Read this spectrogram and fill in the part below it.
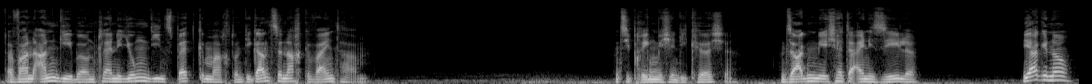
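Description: A man's voice: medium pitch, moderate pace, long pauses, a little mellow, natural voice. An actor playing a distrustful feral orphan boy raised by dogs, narrating a radio drama in short, insistent, repetitive childlike sentences. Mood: brooding, wondering. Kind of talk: radio drama monologue, first-person narration.

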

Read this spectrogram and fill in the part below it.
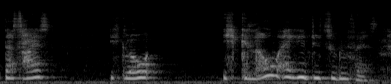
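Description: A woman's voice: high voice, unhurried, a little mellow. A woman playing a shy, downcast, evasive young boy in a German radio play, speaking in a subdued, hesitant way. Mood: evasive, uneasy.

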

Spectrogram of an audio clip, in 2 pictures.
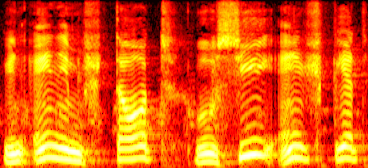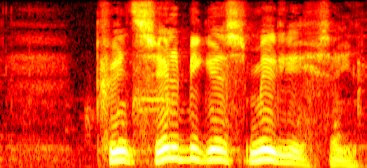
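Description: An actor playing a simple, earnest Bavarian countryman in a radio play, speaking haltingly as he composes a letter, with a Bavarian accent. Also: a little high, very animated, a little mellow, full character voice. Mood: devoted, concerned. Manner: slow, halting dictation to himself as he writes. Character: simple, devoted rural Bavarian man laboriously writing a letter. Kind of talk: radio play acting in dialect.

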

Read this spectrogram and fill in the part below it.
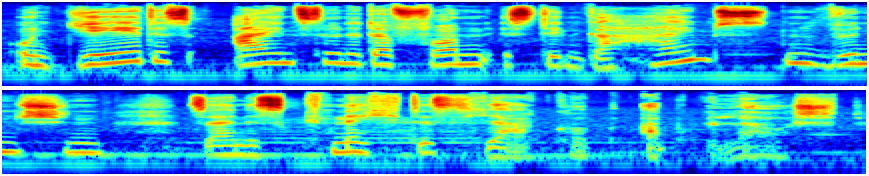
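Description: A woman reads scripted narration for a literary radio drama. Her voice sits at a middle pitch. Faint music plays behind her. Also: slow pace, gravelly, darkish tone.

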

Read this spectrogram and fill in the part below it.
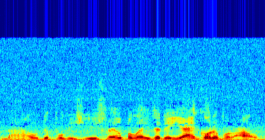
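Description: An actor playing a self-important, grumbling bomb disposal sergeant with a crooked streak in a comic radio play. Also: male voice, lowish voice, sing-song, fairly quick, darkish tone, slight background noise, rough recording. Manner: blustering, self-important, complaining. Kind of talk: comic radio drama acting.

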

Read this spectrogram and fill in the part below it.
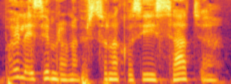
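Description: An actress playing a coy middle-class wife given to flirtatious games in a radio play. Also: female voice, mid-range voice, fairly even intonation, brisk, mellow, natural voice. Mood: seductive.

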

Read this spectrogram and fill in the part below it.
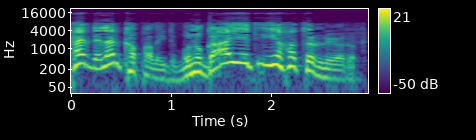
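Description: An eager, deferential butler in a radio drama. His high voice swoops wildly up and down, fussily polite, on a dull, muffled old recording. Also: huge pitch swings, moderate pace, darkish tone, breathy edge, full character voice. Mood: eager explaining. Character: excitable, deferential male household butler. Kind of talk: radio play acting.

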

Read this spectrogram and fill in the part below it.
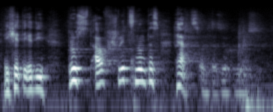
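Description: An actor playing a tormented, bitter man confessing his ruined marriage in a brooding, halting monologue, in the style of 1960 radio drama. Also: mid-range voice, very animated, noisy background, lightly acted.

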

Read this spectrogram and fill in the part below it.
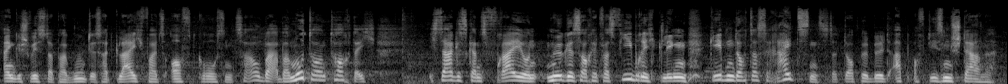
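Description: Actor as florid young charming impostor. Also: male voice, fairly high pitch, fairly quick, close to an everyday voice. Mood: effusive, courtly. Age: young adult. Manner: florid, courtly, elaborate phrasing. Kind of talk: literary radio drama acting and narration.

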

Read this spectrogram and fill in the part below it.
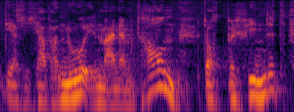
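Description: An actor playing a humble, nervous, long-winded poor Russian merchant in a children's radio play. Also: male voice, on the low side, sing-song, mellow. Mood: nervous, eager. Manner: long-winded, stammering when hurried.

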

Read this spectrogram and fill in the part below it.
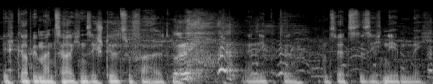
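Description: An actor narrating as a world-weary detective in a radio play, dry and matter-of-fact. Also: male voice, a bass voice, steady tone, brisk, very noisy. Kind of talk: first-person noir narration.

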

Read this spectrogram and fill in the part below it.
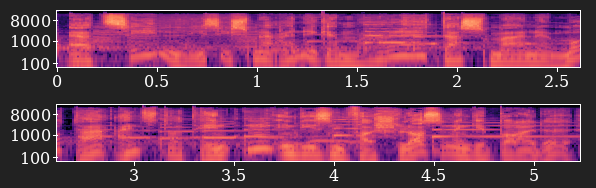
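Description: An actor playing a jolly, boastful but cowardly bird catcher in a theatrical radio play, with comic, hesitant bluster. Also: male voice, medium pitch, very animated, brisk. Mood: chatty. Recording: music behind the voice.

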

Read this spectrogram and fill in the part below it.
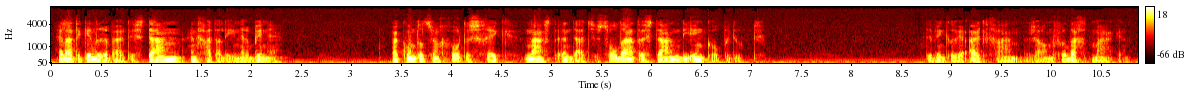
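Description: A man's voice: deep voice, sing-song, normal speed, slightly rough. A man narrating a radio play from a script as its storyteller. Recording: dull noisy old radio recording.

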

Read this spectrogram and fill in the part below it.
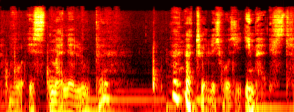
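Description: An actor playing a self-assured, boastful English master detective in a German radio play, pompous, brisk and commanding. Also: male voice, sits low, very animated, gravelly, loud music behind the voice, heavily acted. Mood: polite, musing.

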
